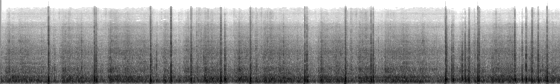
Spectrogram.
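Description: Aerial firework shells bursting in quick, irregular bangs over a steady low rumble.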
